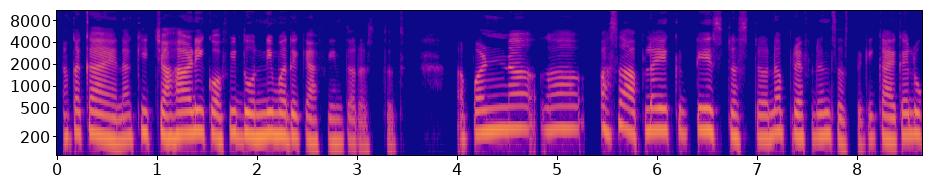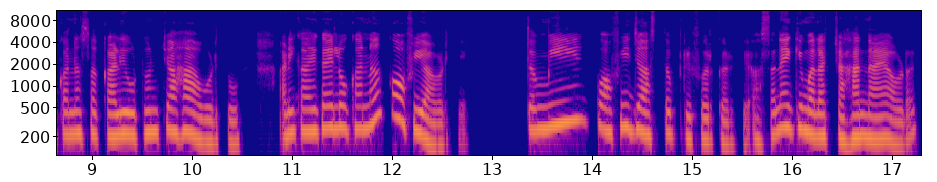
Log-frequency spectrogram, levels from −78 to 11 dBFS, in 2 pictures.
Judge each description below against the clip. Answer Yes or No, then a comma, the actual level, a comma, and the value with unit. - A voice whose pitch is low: No, high, 220 Hz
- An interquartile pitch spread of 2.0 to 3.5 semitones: No, average, 4.2 semitones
